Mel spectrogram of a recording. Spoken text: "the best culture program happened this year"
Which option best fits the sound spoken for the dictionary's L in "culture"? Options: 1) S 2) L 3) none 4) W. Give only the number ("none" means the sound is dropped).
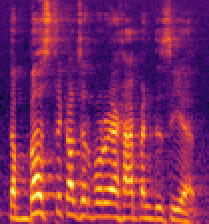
2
